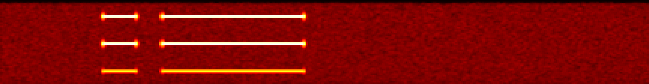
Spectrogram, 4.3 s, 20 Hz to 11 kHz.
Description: Beep code, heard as beeps from a small speaker, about 1750 Hz. 1 short, 1 long.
